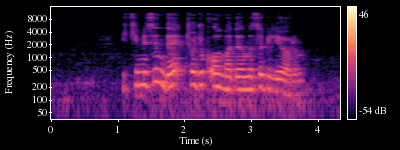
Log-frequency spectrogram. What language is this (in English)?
Turkish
